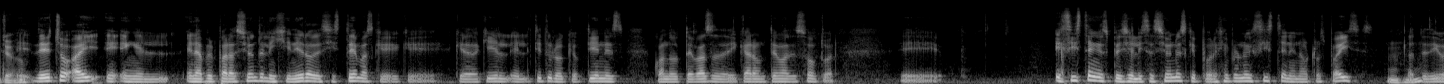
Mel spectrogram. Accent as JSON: {"language": "Spanish", "country": "Ecuador", "said": "como somos ecuatorianos, típicos los ecuatorianos"}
